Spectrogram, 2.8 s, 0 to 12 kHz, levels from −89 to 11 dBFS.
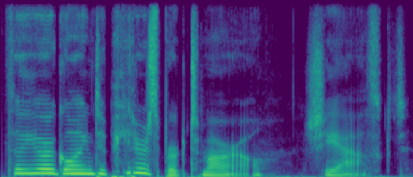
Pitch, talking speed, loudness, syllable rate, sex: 240 Hz, 195 wpm, -17 LUFS, 6.2 syllables/s, female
